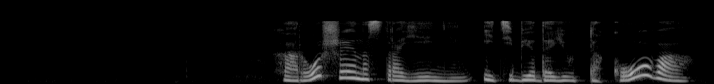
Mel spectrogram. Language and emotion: Russian, positive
